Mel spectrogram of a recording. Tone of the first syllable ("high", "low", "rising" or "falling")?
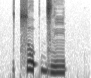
high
